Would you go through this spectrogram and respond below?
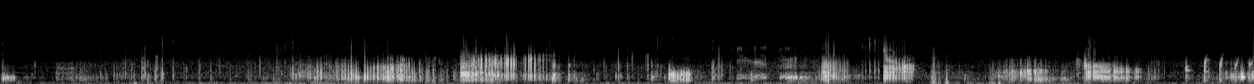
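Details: Ordinary stomach growling (borborygmi) from a woman's belly: long, loud gurgling and rumbling rising and falling in bursts, with crackly bubbling.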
